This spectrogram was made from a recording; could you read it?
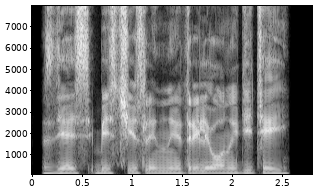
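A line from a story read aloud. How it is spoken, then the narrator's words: Solemn booming announcement. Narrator (Russian): торжественно протрубил хранитель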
